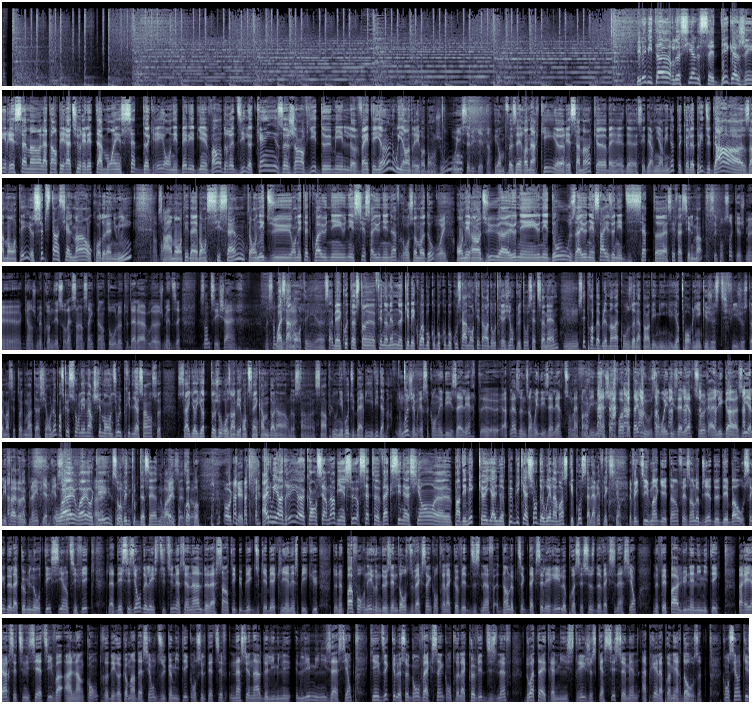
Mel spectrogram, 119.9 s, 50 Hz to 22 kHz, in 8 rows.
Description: Nouvelles locales - 15 janvier 2021 - 8 h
